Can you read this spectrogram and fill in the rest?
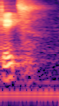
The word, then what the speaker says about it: Gaetz: Matt Gaetz. – Okay. So this fellow Matt Gaetz, who is a representative in Florida. – Can I set the scene about Matt Gaetz? – Yeah.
